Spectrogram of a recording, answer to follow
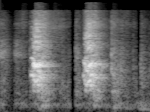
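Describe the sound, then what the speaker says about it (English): A dog barks three times in sharp, loud, close bursts, evenly spaced with short quiet gaps between them and no talking. "I can barely hear you over that dog."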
